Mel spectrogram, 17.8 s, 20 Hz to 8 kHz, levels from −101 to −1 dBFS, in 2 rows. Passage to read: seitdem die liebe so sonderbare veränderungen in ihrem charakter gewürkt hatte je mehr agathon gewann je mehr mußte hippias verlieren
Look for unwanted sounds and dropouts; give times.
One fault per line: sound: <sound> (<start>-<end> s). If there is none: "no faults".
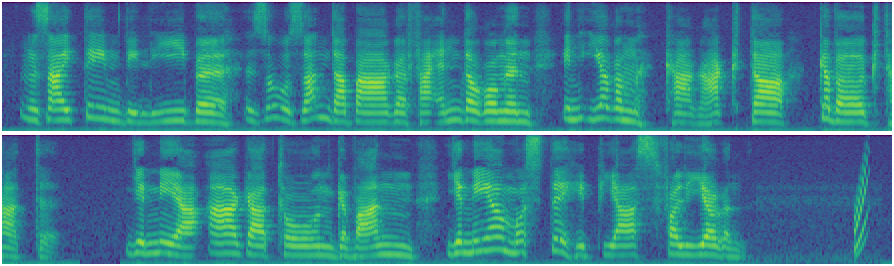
sound: chirp (17.4-17.6 s)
